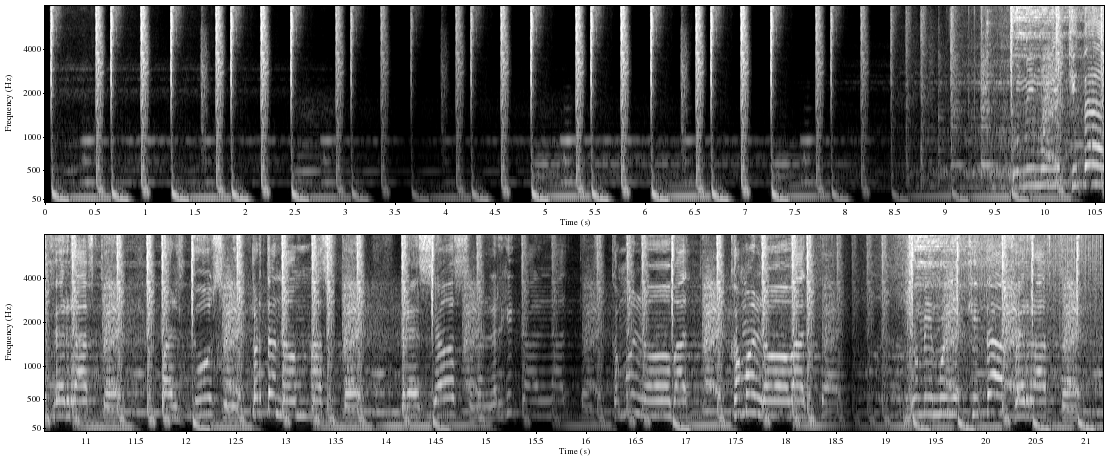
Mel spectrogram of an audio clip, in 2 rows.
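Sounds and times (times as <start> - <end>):
intro and outro music: 0.0 - 21.1.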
